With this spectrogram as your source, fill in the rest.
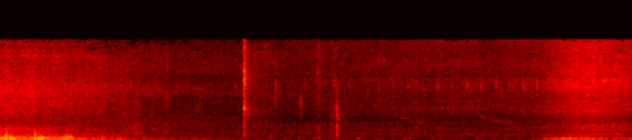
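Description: A car engine idles with a deep, throaty rumble.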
